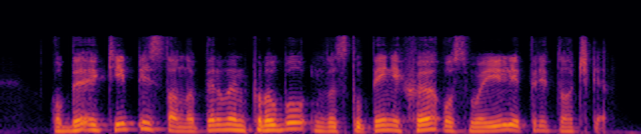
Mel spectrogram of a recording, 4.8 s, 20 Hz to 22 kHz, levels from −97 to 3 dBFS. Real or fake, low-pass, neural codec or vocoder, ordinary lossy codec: fake; 7.2 kHz; codec, 16 kHz, 0.5 kbps, X-Codec, HuBERT features, trained on balanced general audio; none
